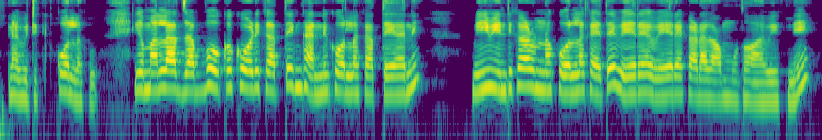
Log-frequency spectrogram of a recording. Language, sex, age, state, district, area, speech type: Telugu, female, 60+, Telangana, Jagtial, rural, spontaneous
